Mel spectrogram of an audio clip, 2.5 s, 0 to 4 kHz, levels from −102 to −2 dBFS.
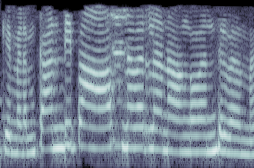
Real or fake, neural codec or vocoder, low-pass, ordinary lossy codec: real; none; 3.6 kHz; MP3, 24 kbps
